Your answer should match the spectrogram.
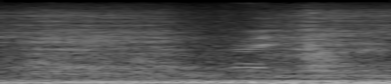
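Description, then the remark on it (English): A motorcycle engine rides by with a steady, loud, low rumbling drone that holds throughout, its pitch shifting slightly upward partway through. “All right, pause for reality motorcycle riding by.”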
